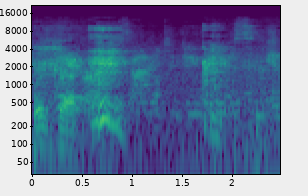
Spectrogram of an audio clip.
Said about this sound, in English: I'll just clear my throat.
